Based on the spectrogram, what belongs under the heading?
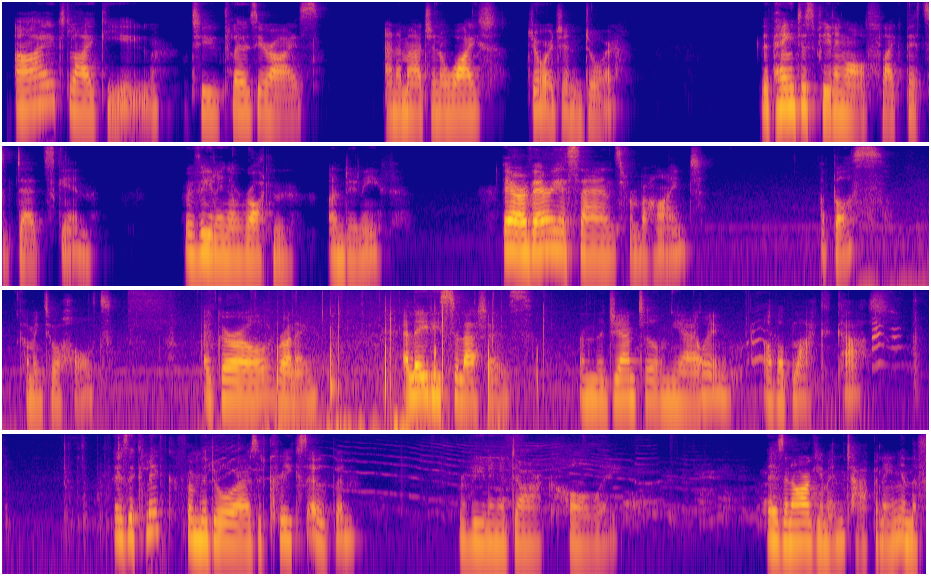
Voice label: Drama; 20s-30s. Male. Irish.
